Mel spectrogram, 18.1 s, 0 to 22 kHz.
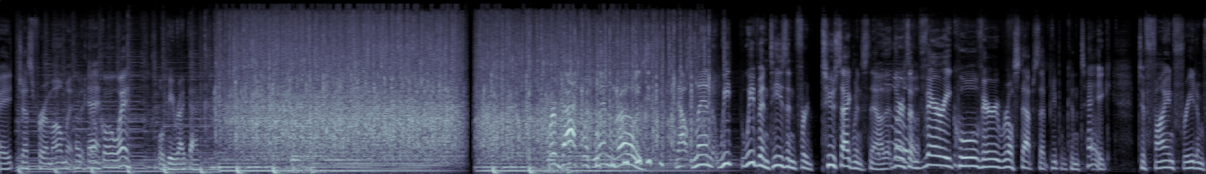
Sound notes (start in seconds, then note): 4.1 bright music; 4.7 audience applauding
